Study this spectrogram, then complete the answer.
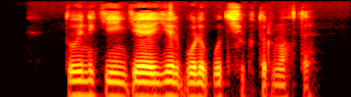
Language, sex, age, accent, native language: Uzbek, male, 18-24, Navoiy, Uzbek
